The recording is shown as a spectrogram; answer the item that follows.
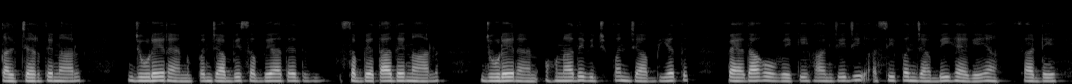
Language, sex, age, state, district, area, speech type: Punjabi, female, 30-45, Punjab, Jalandhar, urban, spontaneous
